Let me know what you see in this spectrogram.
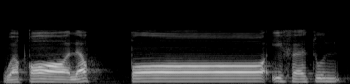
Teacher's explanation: يعني الحرف الأول قد ذهب تماما ودخل في الحرف الثاني وصار الثاني مشددا، اركم معنا، وقالت طا صارت وقال الطا لطا، فنلغي الحرف الأول تماما ونشدد الثاني وندخل الأول في الثاني، وقال طائفة بطاء تماما، لا يوجد تاء أبدا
